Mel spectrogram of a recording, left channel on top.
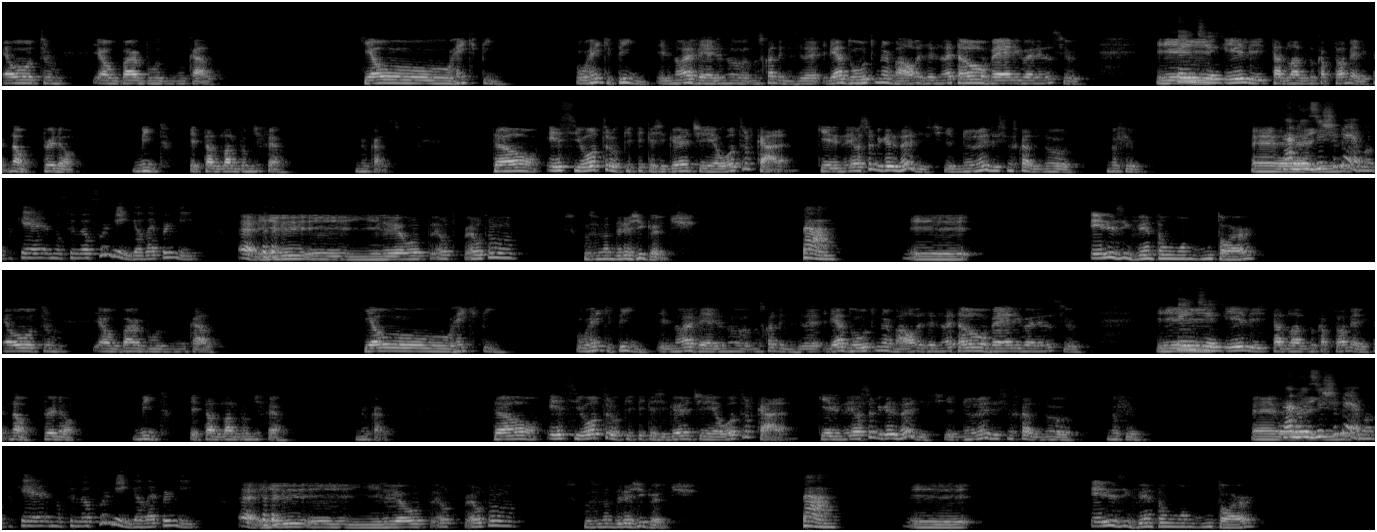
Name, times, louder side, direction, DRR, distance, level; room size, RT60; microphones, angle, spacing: voice 1, 0.0-0.6 0.9-2.1 3.6-5.0 5.7-11.2 11.5-14.5 15.0-16.5 17.3-17.6 18.6-24.4 24.8-25.1 26.2-27.2 29.8-32.6 33.3-34.4 36.5-37.1 38.3-40.1, left 2 dB, 85° left, 0.7 m, -32 dB
voice 2, 11.7-12.2 26.5-29.4 30.1-30.3 35.5-35.8, left 1 dB, 10° left, 0.6 m, -30 dB
2.2 x 2.2 x 3.3 m
head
